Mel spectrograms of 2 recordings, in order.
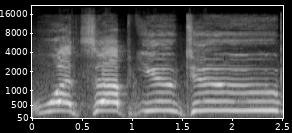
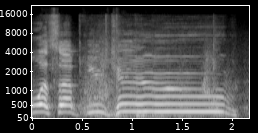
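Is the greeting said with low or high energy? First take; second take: high; low. First: It is said with high energy. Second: It is said with low energy.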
